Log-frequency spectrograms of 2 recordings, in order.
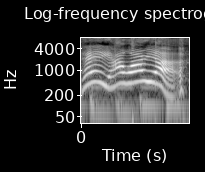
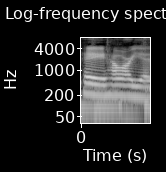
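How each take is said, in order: First: It is yelled loudly. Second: It is said at a normal, quiet volume.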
